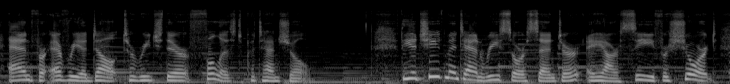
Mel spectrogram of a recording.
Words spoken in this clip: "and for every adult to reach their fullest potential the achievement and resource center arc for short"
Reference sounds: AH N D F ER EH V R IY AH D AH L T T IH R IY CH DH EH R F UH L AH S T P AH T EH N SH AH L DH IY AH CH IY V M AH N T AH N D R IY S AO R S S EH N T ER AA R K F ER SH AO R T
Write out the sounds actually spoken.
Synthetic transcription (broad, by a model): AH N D F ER EH V R IY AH D AH L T T IH R IY CH DH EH R F UH L AH S T P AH T EH N SH L DH IY AH CH IY V M AH N T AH N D R IY S AO R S S EH N T ER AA R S F ER SH AO R T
